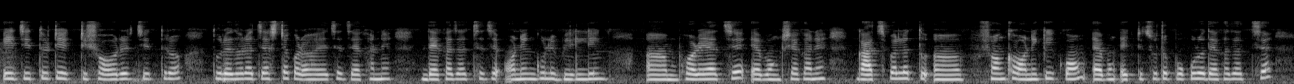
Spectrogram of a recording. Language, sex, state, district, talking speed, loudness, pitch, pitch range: Bengali, female, Tripura, West Tripura, 155 wpm, -16 LUFS, 250 Hz, 235-260 Hz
